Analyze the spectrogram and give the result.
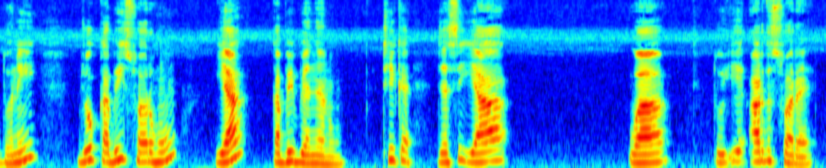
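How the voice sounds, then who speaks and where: A man's voice: high-pitched, a bit bright. A man teaching Hindi grammar in a classroom style. He asks himself questions, answers them, and keeps checking in with his listeners. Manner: slow, repetitive spelling-out of sounds.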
